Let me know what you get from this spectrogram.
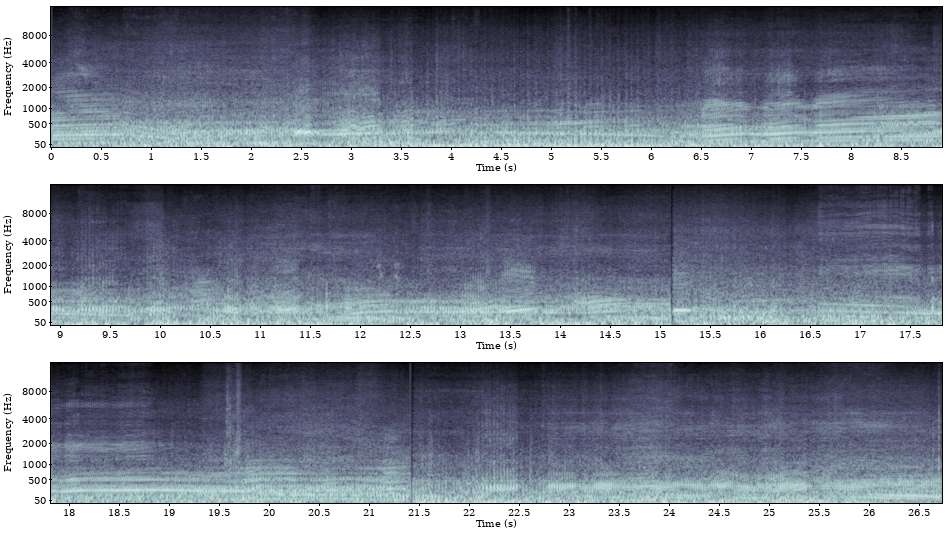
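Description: Dirt bike engine being ridden hard, its pitch rising and falling every few seconds as the throttle is opened and rolled off through wheelies, with wind rushing over the microphone.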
